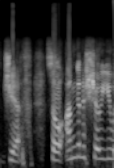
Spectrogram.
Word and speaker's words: GIF: going to show you a Jif or gif depending on how you pronounce it my son assures me it's jiff so I'm gonna show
